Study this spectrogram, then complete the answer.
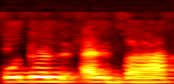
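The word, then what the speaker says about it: أولو الألباب: उलुल अलबाब लफ्ज आता है कुरान पाक में, तो उसमें भी वाव साइलेंट होती है।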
